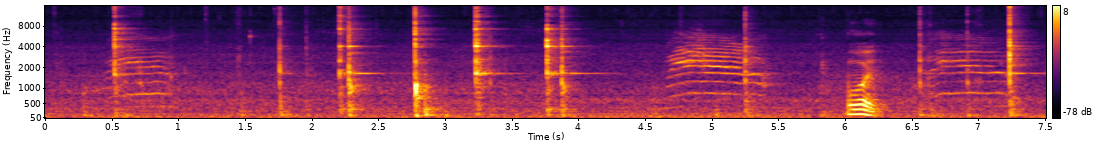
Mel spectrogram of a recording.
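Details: Srintil the cat yowling loudly while begging for food: a series of long, harmonic meows that bend up then down, interrupted by sharp metallic clicks and clatter of dishes, with brief human voice nearby.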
